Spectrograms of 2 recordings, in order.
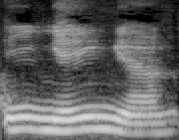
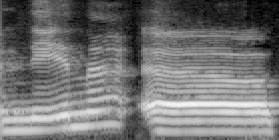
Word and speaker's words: Nena: Para quem está no Brasil vai achar que fala Inhenha, né? Mas não, o jeito de pronunciar é Nena, que é uma palavra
